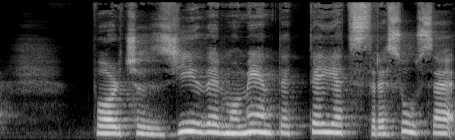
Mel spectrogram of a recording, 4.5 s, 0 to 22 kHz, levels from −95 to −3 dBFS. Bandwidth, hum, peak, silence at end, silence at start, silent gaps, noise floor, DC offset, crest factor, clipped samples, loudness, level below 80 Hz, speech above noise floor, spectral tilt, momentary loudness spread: over 20 kHz; none; -10 dBFS; 0 s; 0.95 s; none; -63 dBFS; under 0.1%; 16 dB; under 0.1%; -25 LUFS; -70 dBFS; 38 dB; -4 dB/octave; 6 LU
